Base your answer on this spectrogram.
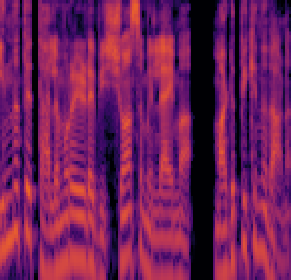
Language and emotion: Malayalam, disgusted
